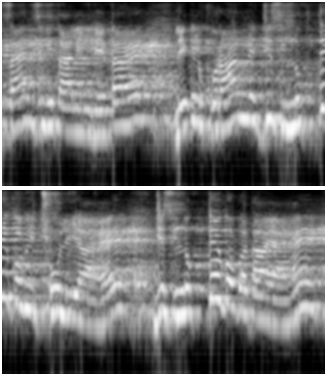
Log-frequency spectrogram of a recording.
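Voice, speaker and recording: Over noticeable background noise, a man talks at an extremely high pitch. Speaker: Islamic scholar giving a religious sermon. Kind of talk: religious sermon to a large gathering. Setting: public address at a large event with a PA system. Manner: oratorical, emphatic.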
